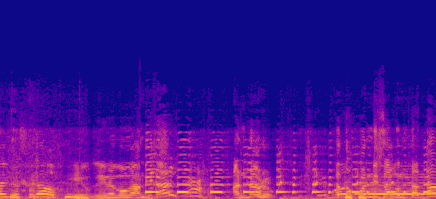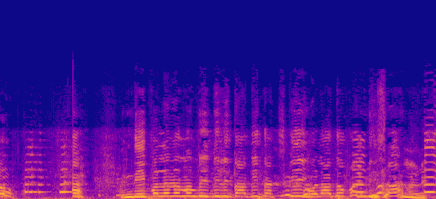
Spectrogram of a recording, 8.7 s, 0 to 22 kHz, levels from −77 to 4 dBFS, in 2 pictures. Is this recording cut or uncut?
cut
